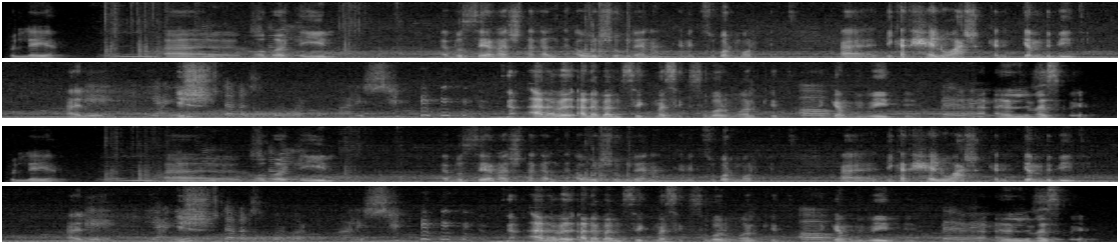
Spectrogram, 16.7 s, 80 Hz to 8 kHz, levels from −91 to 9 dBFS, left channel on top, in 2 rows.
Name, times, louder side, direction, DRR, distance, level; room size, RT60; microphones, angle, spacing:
voice 1, 0.1-0.4 1.2-2.5 3.3-5.6 6.3-8.1 8.8-9.1 9.7-9.9 12.1-14.0 14.6-15.3 15.6-16.5, left 3 dB, 35° left, 0.7 m, -29 dB
sound 1, 0.7-1.9 2.2-5.2, left 4 dB, 90° left, 0.9 m, -48 dB
voice 2, 0.7-2.4 6.5-6.7 9.0-11.9 14.3-14.7 15.4-16.2, left 1 dB, 15° left, 1.1 m, -38 dB
sound 2, 1.0-15.7, left 3 dB, 55° left, 1.5 m, -41 dB
19.0 x 7.9 x 2.6 m
head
